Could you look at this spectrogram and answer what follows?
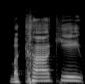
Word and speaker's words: McConkey: I mean, McConkey, which rhymes with honky, and Pearsall.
